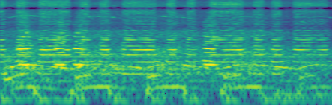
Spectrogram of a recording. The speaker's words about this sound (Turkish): Dev kamyonların kornalarını sürekli çalıyorlar.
